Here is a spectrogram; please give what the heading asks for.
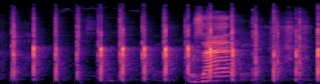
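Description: Steady, rapid hand claps, roughly fourteen sharp even beats about four per second, with a short voiced whoop rising and falling over the claps partway through.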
